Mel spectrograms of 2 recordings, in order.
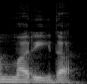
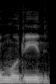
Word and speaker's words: مُرِید: شکر رحمہ اللہ کے مرید تھے، تو مرید کہیں گے تو اس کا معنی ہوگا وہ سرکش تھے۔ تو صحیح تلفظ مرید ہے، نہ کہ مرید۔ تو اس دونوں میں فرق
